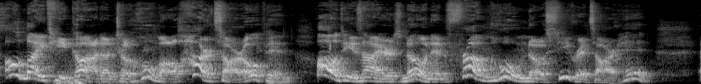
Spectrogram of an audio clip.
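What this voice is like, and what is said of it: Stereotypical Irish accent. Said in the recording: “My favorite accent was the church I went to with the where the celebrant was Irish, I thought. Very stereotypically ... Can you give the voice for us? ... wow, this guy's Irish”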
